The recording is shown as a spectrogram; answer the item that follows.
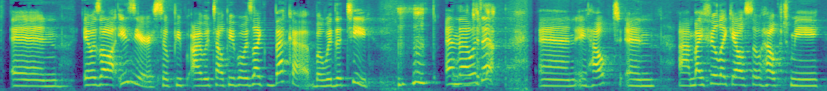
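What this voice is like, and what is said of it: Brazilian-accented English. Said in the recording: “I felt in the beginning like a foreigner ... my accent ... in Brazil”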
